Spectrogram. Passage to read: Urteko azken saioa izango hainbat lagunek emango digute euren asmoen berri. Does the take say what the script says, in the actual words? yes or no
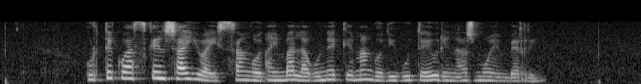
yes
